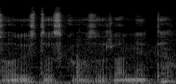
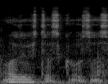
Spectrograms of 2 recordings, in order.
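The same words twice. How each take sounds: First: Soft whisper. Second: Said in the usual way. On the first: Real, not acted. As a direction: whisper it so nothing hears you. Scared player whispering.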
